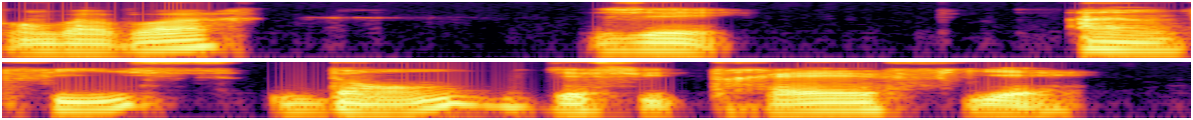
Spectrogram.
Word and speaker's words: fils: De la même façon ici, j'ai un fils. Attention, on va prononcer ici fils, pas fil, fils. On ne va pas prononcer le L à la fin, oui. Tout simplement fils.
